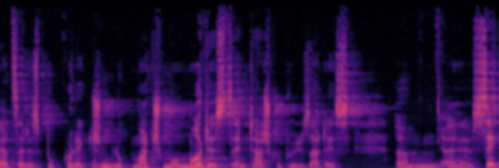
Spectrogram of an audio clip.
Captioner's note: speaks in a foreign language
